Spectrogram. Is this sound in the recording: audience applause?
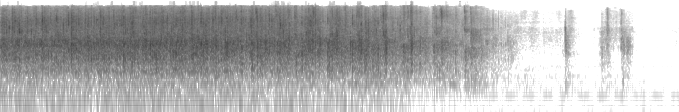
yes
